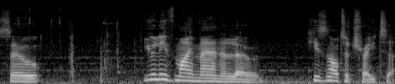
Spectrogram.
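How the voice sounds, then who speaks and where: Music plays behind a man with a fairly high pitch. He speaks at a fairly slow pace with lively intonation. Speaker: gaming video creator. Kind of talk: let's play commentary. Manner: hesitant, many fillers; lowered voice.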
